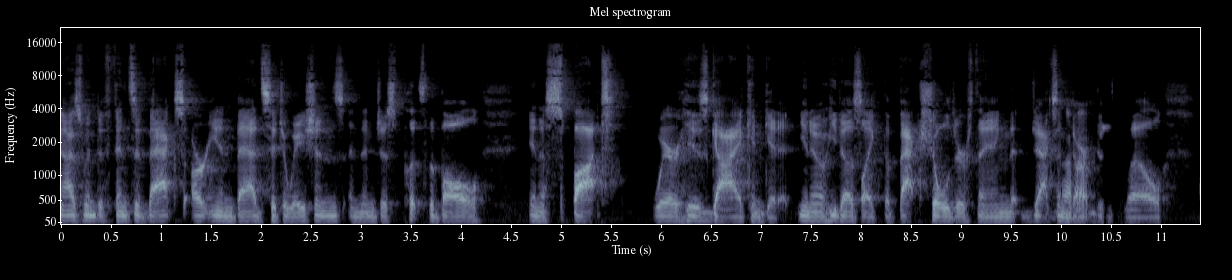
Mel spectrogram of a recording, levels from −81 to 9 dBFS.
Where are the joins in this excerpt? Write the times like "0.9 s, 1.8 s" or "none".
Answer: none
